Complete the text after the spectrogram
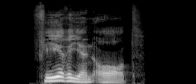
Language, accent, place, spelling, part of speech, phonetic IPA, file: German, Germany, Berlin, Ferienort, noun, [ˈfeːʁiənˌʔɔʁt], De-Ferienort.ogg
- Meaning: resort, holiday resort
